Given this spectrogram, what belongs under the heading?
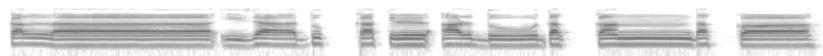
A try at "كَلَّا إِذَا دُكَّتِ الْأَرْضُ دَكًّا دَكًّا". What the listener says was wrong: মাশাআল্লাহ, আরো দু টান হয়ে গিয়েছে, দু টান হবে না, কারণ পেশ হারাকাত, তাই না?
